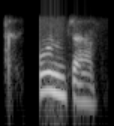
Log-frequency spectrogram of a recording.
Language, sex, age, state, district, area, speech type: Nepali, female, 30-45, West Bengal, Kalimpong, rural, conversation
